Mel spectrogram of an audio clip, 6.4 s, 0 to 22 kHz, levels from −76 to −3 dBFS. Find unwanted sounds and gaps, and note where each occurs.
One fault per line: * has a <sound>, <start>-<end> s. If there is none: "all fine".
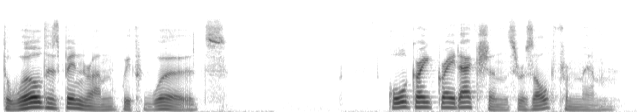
all fine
